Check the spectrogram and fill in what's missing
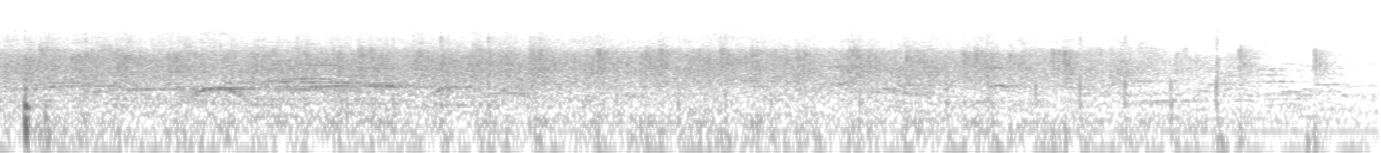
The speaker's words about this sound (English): Oh, clap your hands if you believe it right now.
